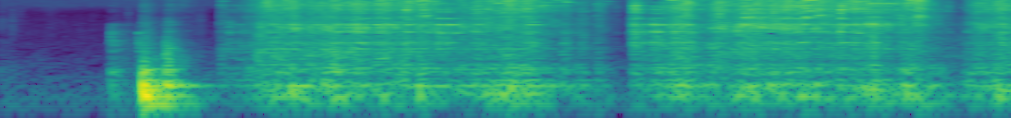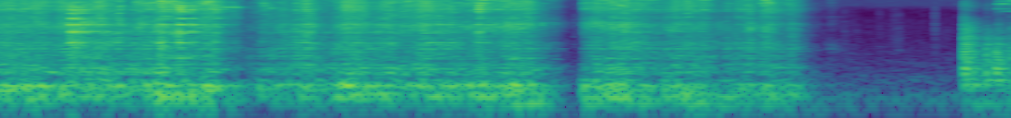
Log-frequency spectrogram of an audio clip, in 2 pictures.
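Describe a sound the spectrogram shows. Small stones rattle and clatter as a hand stirs them in a bowl.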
